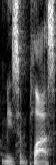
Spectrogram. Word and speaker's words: mise en place: Say this correctly for me. Mise en place. – Yes, that is correct.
